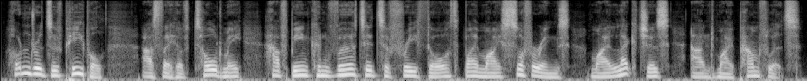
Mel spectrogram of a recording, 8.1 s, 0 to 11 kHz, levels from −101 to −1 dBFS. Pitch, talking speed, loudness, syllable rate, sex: 135 Hz, 155 wpm, -19 LUFS, 4.6 syllables/s, male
